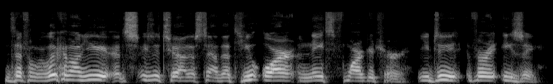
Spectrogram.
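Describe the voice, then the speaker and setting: A man who speaks Russian natively hosts a podcast interview, enthusiastic and a little halting in his phrasing. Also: sits high, darkish tone, dry recording. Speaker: podcast host. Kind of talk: casual interview hosting.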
